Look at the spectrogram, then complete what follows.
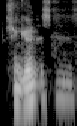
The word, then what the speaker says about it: Şengün: Thompson's played great, and they got that good young Şengün. That's how it's pronounced. Yeah. I would say Sigurn, but I think it's Şengün or Sengun.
